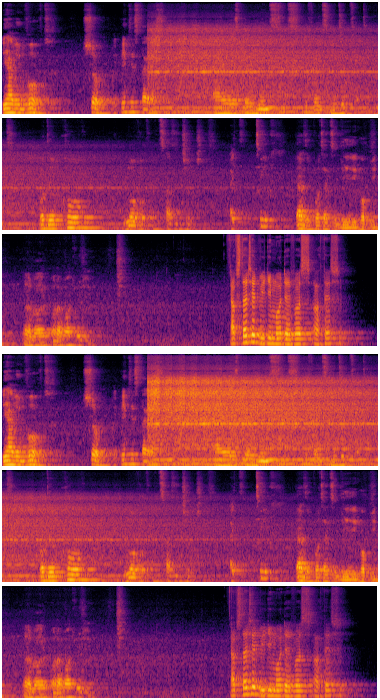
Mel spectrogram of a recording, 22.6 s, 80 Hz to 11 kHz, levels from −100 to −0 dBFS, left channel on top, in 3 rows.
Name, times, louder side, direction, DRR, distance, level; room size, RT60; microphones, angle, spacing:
voice 1, 0.0-0.8 1.7-3.4 4.2-5.7 6.2-7.6 8.3-9.2 10.0-10.4 10.8-11.3 12.1-12.2 12.7-13.0 13.4-15.0 15.5-16.8, right 1 dB, 10° right, 0.5 m, -24 dB
sound 1, 2.9-12.5 12.8-12.9, right 8 dB, 80° right, 0.4 m, -27 dB
voice 2, 19.6-21.8, left 2 dB, 85° left, 0.8 m, -21 dB
15.0 x 5.2 x 5.3 m
head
